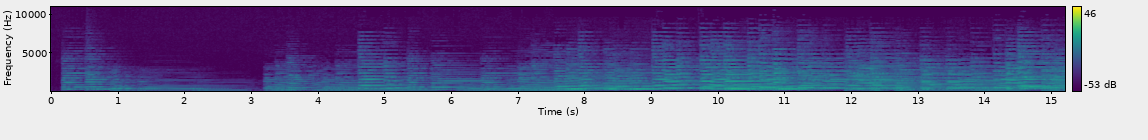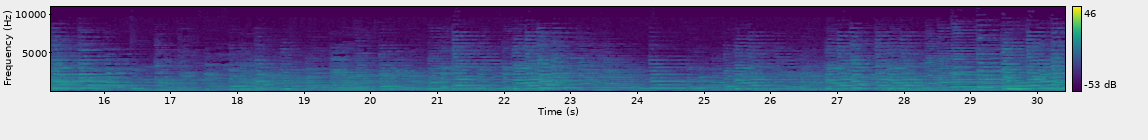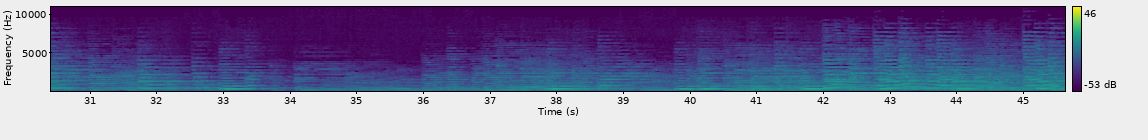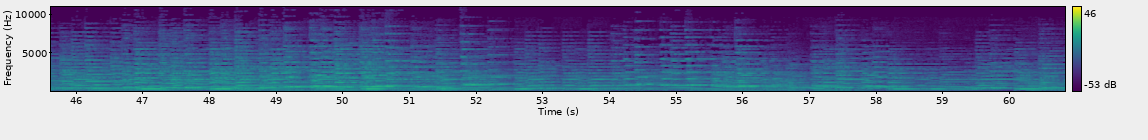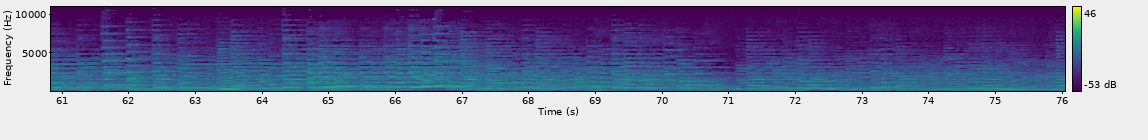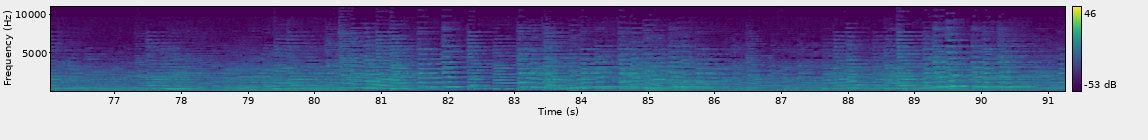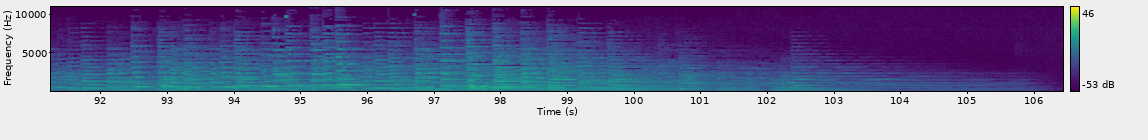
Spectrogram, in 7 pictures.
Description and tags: Bach fugue in Gmin
This is my execution of Johann Sebastian Bach's Fugue in G minor from "The Well-Tempered Klavier, Book I", with a grand piano. Recorded with Zoom H2.
classical, recording, music, piano, baroque, bach, grand-piano, fugue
